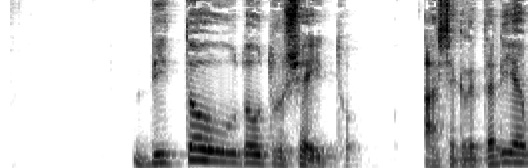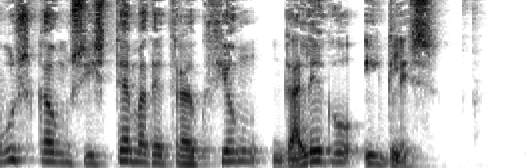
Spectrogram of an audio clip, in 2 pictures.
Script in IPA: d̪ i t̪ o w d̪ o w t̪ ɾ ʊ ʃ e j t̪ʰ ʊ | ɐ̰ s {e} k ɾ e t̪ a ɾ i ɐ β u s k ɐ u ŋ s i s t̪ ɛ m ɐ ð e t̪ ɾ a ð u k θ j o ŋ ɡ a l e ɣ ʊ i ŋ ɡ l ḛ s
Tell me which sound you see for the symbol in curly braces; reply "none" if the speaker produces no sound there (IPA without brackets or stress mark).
e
